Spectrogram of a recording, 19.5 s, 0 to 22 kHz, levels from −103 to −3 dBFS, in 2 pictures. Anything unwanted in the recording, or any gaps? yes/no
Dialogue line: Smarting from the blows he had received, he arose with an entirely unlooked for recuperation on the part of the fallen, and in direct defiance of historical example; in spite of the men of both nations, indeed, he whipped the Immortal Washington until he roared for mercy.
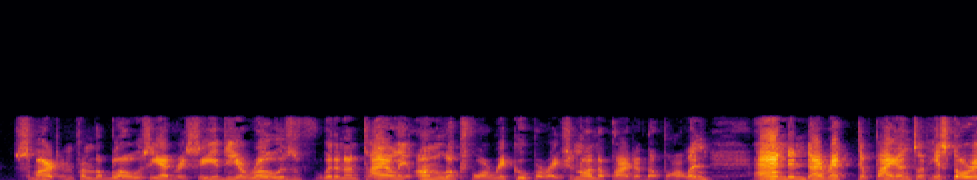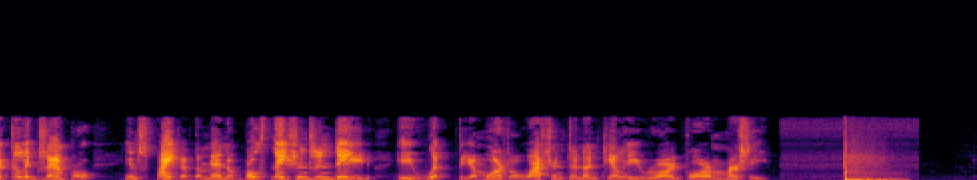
yes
